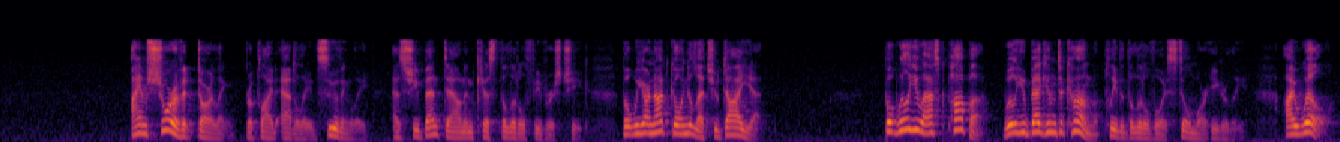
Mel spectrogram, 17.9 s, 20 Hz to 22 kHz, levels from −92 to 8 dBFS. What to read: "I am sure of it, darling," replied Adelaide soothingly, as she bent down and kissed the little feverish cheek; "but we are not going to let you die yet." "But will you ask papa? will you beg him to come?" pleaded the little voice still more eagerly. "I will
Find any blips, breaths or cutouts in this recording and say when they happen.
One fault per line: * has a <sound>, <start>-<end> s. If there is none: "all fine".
all fine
